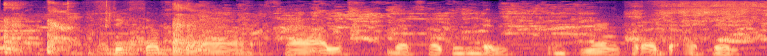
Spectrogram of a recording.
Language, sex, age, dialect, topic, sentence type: Maithili, female, 31-35, Southern/Standard, agriculture, statement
